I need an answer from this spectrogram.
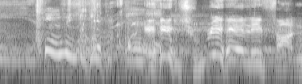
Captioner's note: giggling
